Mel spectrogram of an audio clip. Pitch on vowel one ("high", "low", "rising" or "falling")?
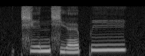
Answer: high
